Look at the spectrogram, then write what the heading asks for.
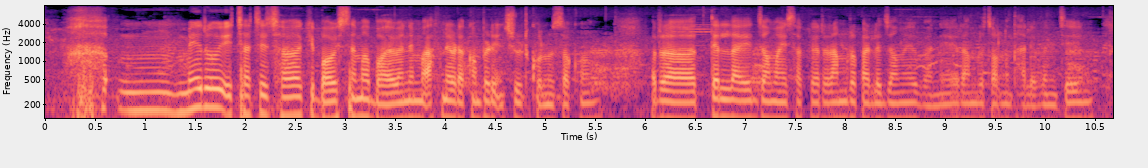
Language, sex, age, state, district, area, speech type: Nepali, male, 30-45, West Bengal, Kalimpong, rural, spontaneous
